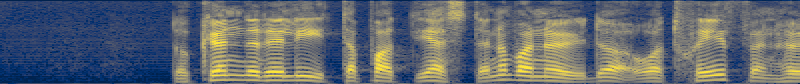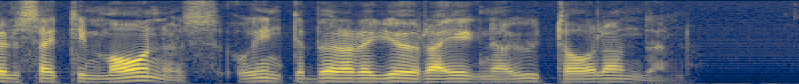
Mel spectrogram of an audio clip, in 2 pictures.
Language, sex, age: Swedish, male, 48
